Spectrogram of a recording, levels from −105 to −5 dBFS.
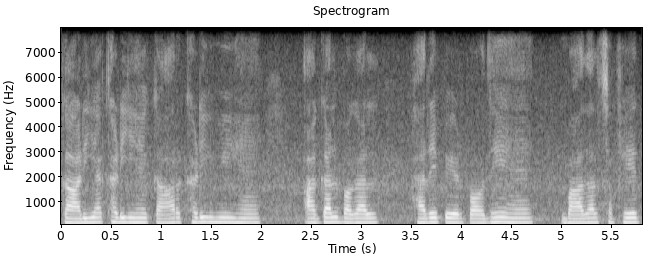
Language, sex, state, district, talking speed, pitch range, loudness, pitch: Hindi, female, Bihar, Bhagalpur, 145 wpm, 170-185 Hz, -16 LUFS, 175 Hz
